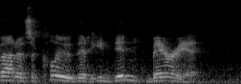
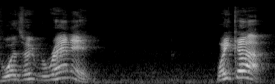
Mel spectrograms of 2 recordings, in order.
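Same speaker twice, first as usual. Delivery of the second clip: loud, high exasperated shout; mock yell; 5 semitones higher, 12 dB louder than usual. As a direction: yell at him to wake up, hammed-up. Interviewer mock-yelling at Fenn.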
